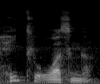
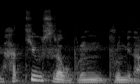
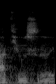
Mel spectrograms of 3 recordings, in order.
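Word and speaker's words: HATEOAS: 발음하기 어렵겠죠. 뭐 헤이트 오아스인가, 하테 오아스인가, 아니 하티우스라고 부릅니다. 하티우스.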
